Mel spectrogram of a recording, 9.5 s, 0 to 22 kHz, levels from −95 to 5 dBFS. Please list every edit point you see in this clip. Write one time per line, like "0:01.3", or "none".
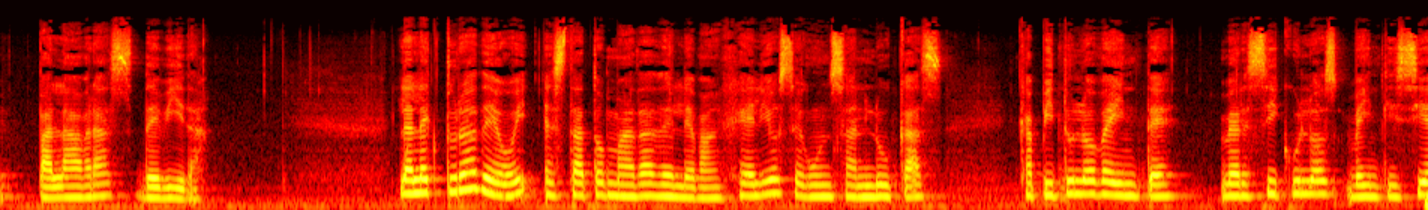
none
